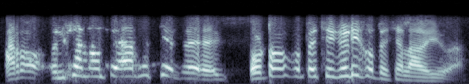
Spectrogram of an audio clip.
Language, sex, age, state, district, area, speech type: Santali, male, 45-60, Odisha, Mayurbhanj, rural, conversation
